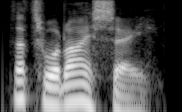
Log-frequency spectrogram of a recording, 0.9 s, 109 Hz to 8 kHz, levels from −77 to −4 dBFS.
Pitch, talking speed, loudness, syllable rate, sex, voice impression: 135 Hz, 265 wpm, -15 LUFS, 5.1 syllables/s, male, masculine, adult-like, slightly weak, soft, fluent, slightly raspy, intellectual, sincere, calm, slightly friendly, reassuring, slightly wild, kind, modest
